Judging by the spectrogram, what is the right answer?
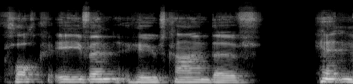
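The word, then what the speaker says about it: Coke: chief justice Edward cook pronounced cook of course as we've said not pooke um yeah but but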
